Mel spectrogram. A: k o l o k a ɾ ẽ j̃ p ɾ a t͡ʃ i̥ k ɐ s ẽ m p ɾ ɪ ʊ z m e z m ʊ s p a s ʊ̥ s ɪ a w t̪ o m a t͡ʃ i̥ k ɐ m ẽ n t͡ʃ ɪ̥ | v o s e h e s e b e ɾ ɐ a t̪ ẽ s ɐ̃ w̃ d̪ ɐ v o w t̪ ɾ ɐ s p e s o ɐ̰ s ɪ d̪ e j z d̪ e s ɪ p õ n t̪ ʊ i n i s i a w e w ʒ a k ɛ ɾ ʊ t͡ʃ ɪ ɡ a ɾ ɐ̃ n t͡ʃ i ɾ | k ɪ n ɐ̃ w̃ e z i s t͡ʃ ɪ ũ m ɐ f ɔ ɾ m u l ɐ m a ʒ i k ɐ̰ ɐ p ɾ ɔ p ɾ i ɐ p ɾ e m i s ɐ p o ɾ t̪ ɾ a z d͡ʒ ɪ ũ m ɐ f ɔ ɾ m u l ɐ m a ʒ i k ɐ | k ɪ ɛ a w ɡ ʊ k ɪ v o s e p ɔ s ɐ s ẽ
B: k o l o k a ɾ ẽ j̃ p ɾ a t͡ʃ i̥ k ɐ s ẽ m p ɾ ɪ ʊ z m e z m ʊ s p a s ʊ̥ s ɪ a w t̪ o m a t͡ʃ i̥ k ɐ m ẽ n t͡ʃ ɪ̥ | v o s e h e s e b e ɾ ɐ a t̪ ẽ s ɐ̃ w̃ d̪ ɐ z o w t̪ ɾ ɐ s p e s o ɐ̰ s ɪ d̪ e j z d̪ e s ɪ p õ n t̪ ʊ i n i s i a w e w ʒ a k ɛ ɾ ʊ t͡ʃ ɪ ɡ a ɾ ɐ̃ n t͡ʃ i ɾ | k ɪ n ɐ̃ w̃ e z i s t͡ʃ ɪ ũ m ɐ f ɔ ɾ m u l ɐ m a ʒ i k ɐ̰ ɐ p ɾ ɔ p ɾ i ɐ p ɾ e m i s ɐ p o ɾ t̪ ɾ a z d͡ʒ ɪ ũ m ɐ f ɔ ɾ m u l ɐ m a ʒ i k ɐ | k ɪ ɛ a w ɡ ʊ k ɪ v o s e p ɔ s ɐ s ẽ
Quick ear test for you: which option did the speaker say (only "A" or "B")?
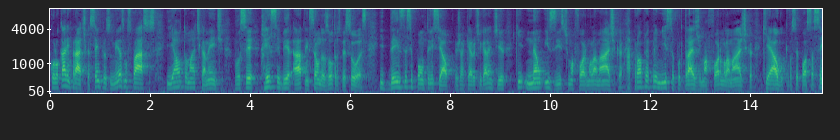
B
